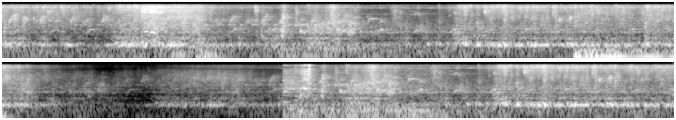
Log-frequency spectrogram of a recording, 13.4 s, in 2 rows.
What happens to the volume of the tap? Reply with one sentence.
The loudness of the tap goes down, then up.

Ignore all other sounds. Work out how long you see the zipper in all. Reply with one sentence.
The zipper can be heard for 4 seconds in total.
